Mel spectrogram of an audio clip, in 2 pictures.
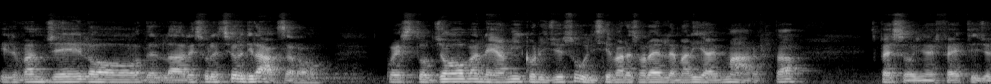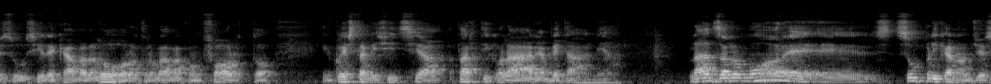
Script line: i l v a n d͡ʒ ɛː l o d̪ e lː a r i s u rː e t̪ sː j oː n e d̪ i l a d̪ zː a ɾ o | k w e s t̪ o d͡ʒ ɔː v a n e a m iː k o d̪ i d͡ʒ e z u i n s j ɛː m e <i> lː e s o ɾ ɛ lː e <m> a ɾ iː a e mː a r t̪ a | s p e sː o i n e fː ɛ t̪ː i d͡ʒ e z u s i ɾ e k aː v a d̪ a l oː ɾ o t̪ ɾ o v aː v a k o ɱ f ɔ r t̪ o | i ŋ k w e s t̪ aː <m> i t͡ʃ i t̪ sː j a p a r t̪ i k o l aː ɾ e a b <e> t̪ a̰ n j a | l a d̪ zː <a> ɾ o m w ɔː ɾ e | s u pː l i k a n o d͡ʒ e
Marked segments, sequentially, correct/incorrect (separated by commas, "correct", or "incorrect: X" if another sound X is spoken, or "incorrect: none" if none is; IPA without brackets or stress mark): incorrect: a, correct, correct, correct, correct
